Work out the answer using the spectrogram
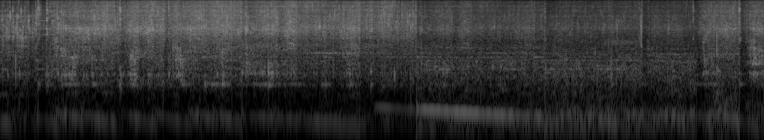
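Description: Taro pieces frying in hot oil in a metal wok: a steady sizzle, with the taps and scrapes of a metal spatula stirring. The sizzle eases off about halfway through.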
